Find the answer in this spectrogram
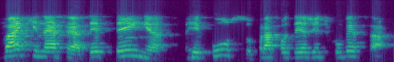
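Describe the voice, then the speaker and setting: A man's voice: high-pitched, moderate pace. A man with a Brazilian Portuguese accent, a master's candidate answering examiners at his project defense, talking in a rambling, hesitant way with many restarts, heard over a video call. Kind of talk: academic thesis defense answer. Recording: tinny video-call audio.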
